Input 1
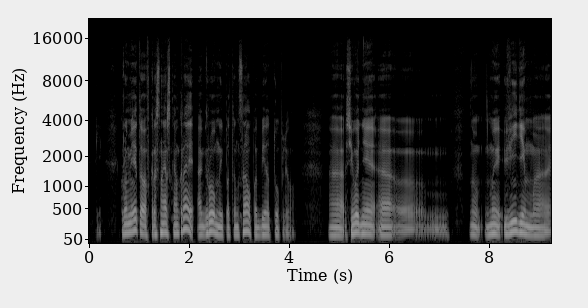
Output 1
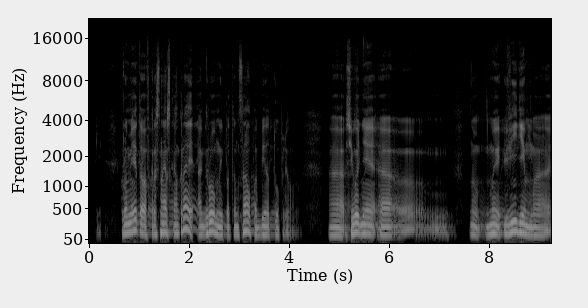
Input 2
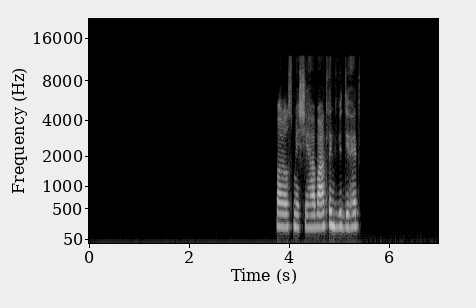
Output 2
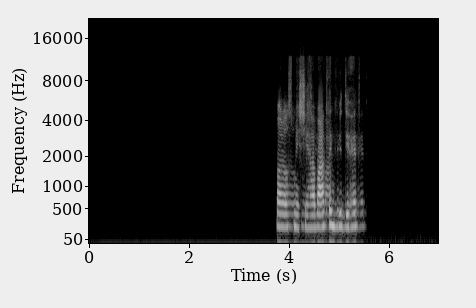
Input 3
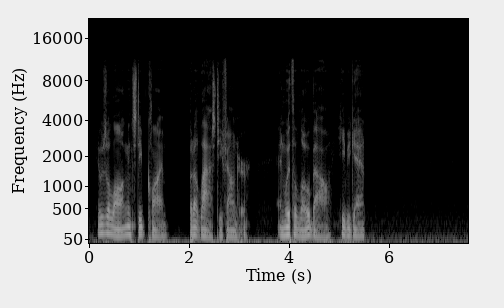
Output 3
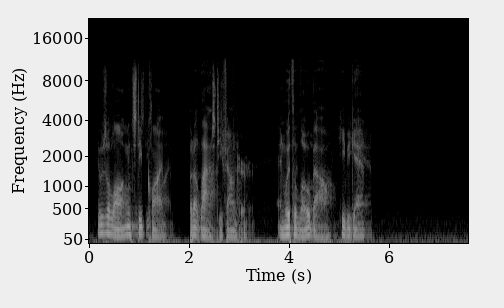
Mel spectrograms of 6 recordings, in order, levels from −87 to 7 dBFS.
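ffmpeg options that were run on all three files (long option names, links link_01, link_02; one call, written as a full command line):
ffmpeg -i in.wav -filter_complex "[0:a]aeval=exprs='0.562*(cos(1*acos(clip(val(0)/0.562,-1,1)))-cos(1*PI/2))+0.0398*(cos(3*acos(clip(val(0)/0.562,-1,1)))-cos(3*PI/2))+0.0112*(cos(4*acos(clip(val(0)/0.562,-1,1)))-cos(4*PI/2))':channel_layout=same,asplit=2[link_01][link_02];[link_02]adelay=151.6,volume=-16dB,highshelf=frequency=4000:gain=-3.41[link_03];[link_01][link_03]amix=inputs=2:normalize=0" out.wav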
